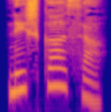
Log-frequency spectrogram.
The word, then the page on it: ನಿಷ್ಕಾಸ: niṣkāsa; Kannada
